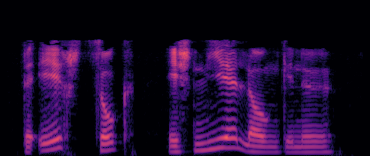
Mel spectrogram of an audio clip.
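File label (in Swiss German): "zug", Bas Rhin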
